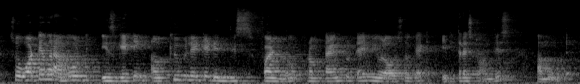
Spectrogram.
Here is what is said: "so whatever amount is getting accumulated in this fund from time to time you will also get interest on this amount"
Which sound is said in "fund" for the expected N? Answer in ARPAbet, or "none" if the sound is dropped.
L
